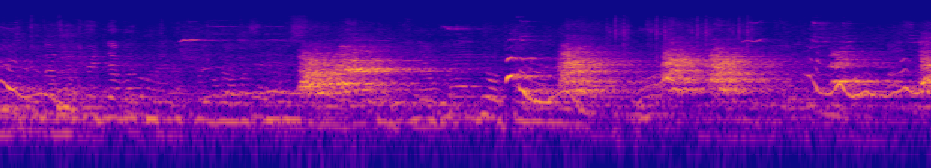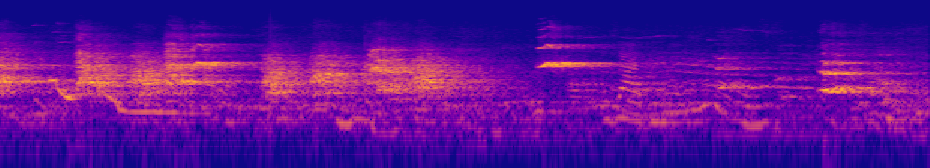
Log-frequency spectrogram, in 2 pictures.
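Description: A dog barking repeatedly and excitedly as it runs an agility jumping course, with several sharp barks through the run.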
